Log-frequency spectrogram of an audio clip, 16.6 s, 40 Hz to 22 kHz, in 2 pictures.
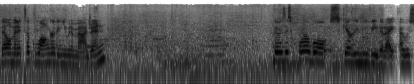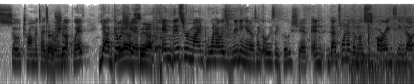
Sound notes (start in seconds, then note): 4.0 ship creaking; 11.0 chuckles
